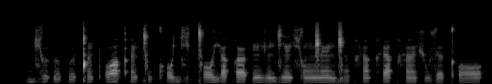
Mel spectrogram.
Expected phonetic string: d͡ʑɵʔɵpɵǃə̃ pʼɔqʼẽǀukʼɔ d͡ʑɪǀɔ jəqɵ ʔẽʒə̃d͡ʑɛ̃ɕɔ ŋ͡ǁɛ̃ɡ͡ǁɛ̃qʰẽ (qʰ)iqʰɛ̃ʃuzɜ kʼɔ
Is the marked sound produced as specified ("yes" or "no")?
yes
